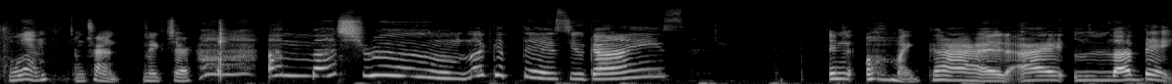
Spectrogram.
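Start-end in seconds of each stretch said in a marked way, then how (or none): 2.0-2.6 sharp high gasp of delight. Real, not acted. Opening cute gift. 2.7-6.8 much higher, slow gushing squeal; excited squeal. Real, not acted. Squeals over cute mushroom. 8.3-11.7 slow, drawn-out gush of love. Real, not acted. Gushing over gift.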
